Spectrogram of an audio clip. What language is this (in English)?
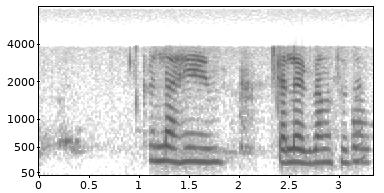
Assamese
